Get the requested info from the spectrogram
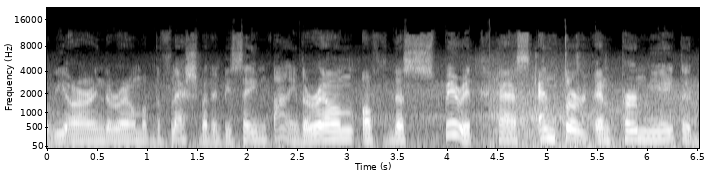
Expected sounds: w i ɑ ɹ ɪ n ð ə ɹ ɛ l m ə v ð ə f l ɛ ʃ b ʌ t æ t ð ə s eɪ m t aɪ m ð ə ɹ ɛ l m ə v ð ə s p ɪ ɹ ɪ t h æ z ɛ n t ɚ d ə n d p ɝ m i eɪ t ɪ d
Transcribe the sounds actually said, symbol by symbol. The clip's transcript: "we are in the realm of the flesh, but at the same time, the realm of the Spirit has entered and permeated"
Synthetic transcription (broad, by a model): w i ɑ ɹ ɪ n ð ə ɹ ɛ l m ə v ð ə f l ɛ ʃ b ʌ t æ t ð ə s eɪ m t aɪ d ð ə ɹ ɛ l m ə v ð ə s p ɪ ɹ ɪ t h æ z ɛ n t ɚ d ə n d p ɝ m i eɪ t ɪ d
